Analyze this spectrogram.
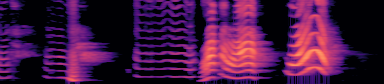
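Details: Pet parrot speaking: a series of clear, harmonic, voice-like tones, first level and steady, then louder wavering, rising-and-falling syllables that bend like mimicked words, in a small quiet room.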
